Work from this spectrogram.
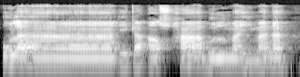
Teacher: lam panjang 5 ketukan. Ini karena panjang ketemu hamzah dalam satu kata disebut mad wajib muttasil.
